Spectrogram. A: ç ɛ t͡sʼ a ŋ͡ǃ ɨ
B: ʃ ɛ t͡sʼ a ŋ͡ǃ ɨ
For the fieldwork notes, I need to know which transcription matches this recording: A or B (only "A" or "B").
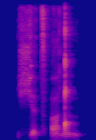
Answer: A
